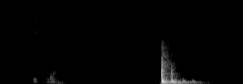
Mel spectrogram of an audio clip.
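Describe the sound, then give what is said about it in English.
A couple of faint taps, then a sharp knock with a brief clattering tail as a force die is rolled across a tabletop. No one speaks. “I need to roll a force die.”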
